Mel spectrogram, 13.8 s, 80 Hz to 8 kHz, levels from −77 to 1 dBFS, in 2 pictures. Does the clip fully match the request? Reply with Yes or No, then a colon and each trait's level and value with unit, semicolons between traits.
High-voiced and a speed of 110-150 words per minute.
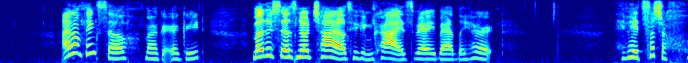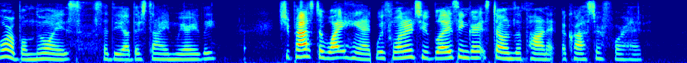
No: high, 230 Hz; average, 195 wpm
